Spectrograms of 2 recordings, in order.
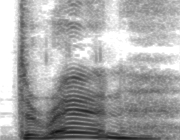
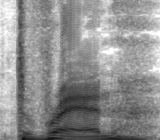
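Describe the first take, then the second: First: The name is cried out in a pained voice. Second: The name is shouted in an angry voice. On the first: "You hear him calling your name in pain" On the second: "You hear anger in his voice"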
